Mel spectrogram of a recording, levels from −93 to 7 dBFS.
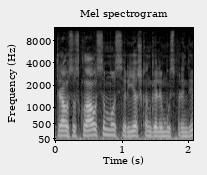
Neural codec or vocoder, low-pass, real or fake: none; 10.8 kHz; real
